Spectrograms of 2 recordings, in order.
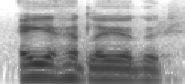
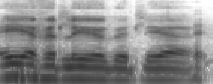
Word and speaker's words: Eyjafjallajökull: Like, how do you pronounce it? Eyjafjallajökull.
